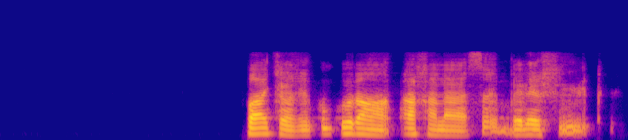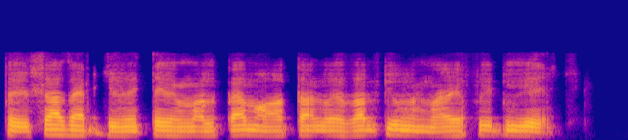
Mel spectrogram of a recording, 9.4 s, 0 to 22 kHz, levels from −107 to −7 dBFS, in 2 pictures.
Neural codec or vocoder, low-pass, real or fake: codec, 24 kHz, 1 kbps, SNAC; 5.4 kHz; fake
